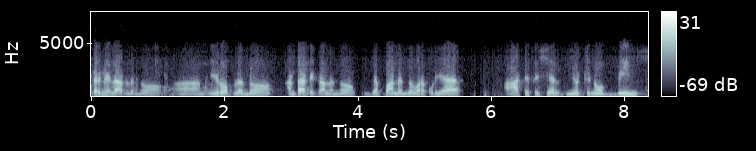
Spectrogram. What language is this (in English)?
Tamil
